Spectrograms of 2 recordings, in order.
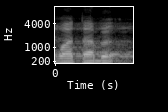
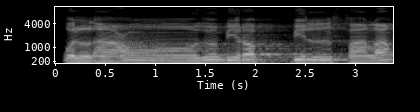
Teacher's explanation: harus ada pantulan qalqalahnya harus diperlihatkan dan ditekan karena itu termasuk qolqolah kubro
